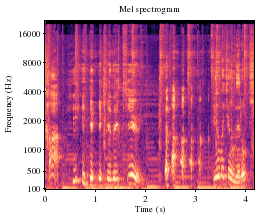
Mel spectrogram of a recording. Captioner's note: laughs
